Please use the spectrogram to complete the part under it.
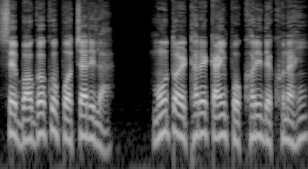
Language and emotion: Odia, neutral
